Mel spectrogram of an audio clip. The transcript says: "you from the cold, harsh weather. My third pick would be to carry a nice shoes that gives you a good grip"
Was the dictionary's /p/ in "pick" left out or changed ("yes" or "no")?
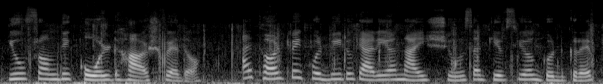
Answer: yes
